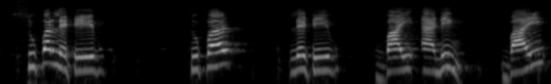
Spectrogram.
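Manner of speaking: slow dictation, words stretched and spaced. Acted. Teacher to online students, slow dictation of the rule. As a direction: spell out the rule slowly for copying.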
